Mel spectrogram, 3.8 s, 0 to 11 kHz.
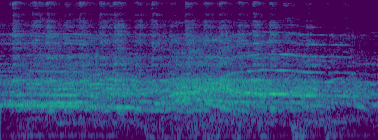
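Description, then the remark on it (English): A crowd of around 40 people at a 2:30 a.m. watch party at the Tetonia Club, a local family's bar in Tetonia, Idaho, reacts together, a steady, dense wash of cheering and excited shouts with some whoops mixed in, sustained at a fairly even level for several seconds. “Around 40 people turned out to the Tetonia Club for a 2:30 a.m. watch party.”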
